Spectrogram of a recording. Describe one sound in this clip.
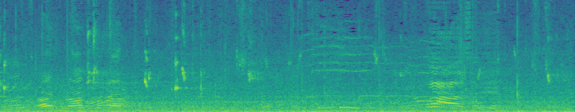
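Sneakers squeak on a hard outdoor court.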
